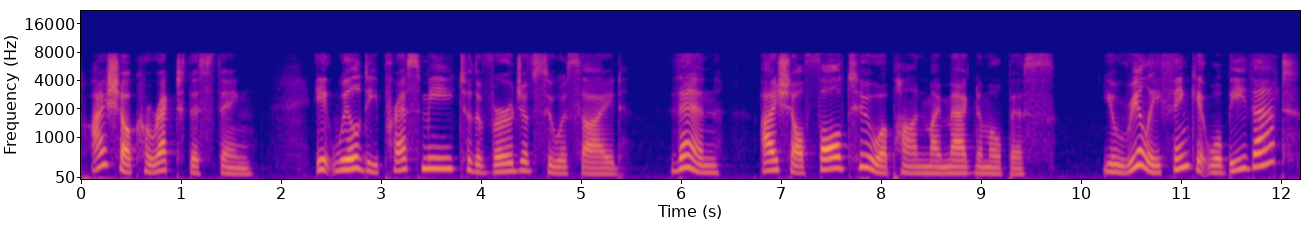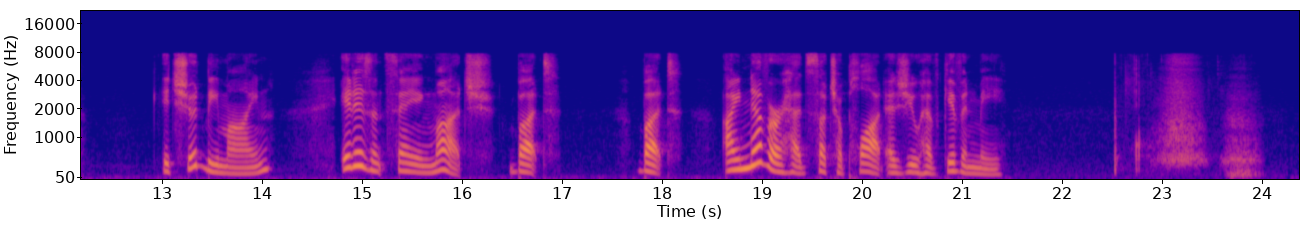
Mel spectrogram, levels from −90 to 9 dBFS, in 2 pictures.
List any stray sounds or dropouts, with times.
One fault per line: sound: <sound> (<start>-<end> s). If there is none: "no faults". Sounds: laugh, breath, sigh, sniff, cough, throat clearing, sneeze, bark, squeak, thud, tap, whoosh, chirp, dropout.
sound: breath (22.5-24.1 s)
